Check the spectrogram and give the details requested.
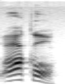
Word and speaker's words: Aql: That's how you pronounce it, the Trials of Akal.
